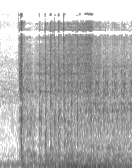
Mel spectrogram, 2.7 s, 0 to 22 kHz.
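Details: 1982 Mercedes 300SD turbo diesel, bought non-running and brought back to life, restarted after a shutdown test via the fuel shutoff: brief crank, then it catches at once into an even diesel clatter; clean normal start.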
